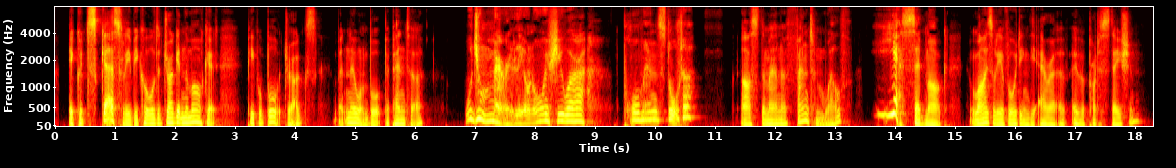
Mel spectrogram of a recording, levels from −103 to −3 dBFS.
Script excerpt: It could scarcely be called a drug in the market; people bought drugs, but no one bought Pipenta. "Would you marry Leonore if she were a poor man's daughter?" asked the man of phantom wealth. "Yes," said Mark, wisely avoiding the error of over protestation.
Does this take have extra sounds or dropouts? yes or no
no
